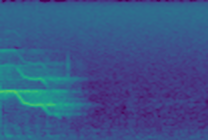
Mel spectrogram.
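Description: A woman's high-pitched scream, rising, held, then falling in pitch and breaking off just under a second in.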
